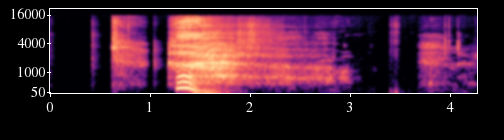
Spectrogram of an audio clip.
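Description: A man's sigh: a short voiced groan falling in pitch that trails off into a breathy exhale lasting under two seconds, after a faint intake of breath.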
